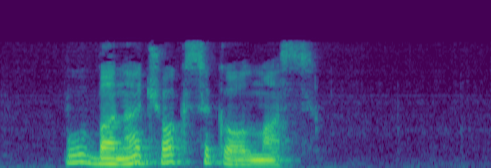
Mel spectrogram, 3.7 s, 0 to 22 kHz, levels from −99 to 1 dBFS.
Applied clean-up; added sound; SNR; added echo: none; none; none; none.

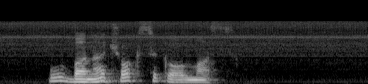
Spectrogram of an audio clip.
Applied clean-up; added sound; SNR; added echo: none; Domestic sounds, home sounds; 18 dB; none.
